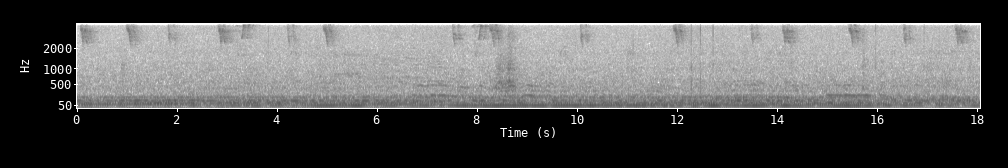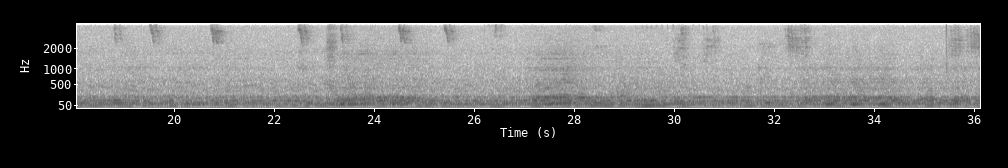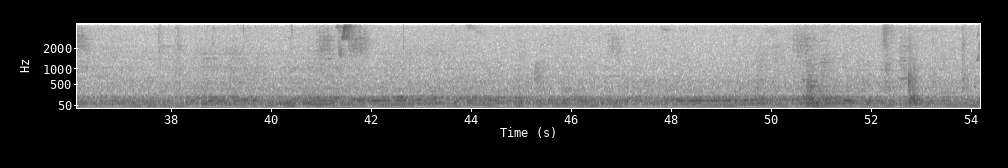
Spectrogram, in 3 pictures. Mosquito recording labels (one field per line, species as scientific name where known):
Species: no mosquito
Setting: insect culture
